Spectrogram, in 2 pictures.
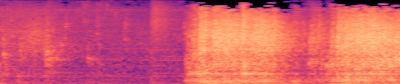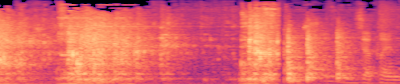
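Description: Kitchen sink garbage disposal run with water in three short bursts, each switched on and off abruptly, with a metal toothpick caught in the disposal.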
